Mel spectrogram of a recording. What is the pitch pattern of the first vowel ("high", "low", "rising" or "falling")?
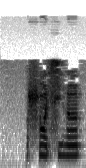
high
